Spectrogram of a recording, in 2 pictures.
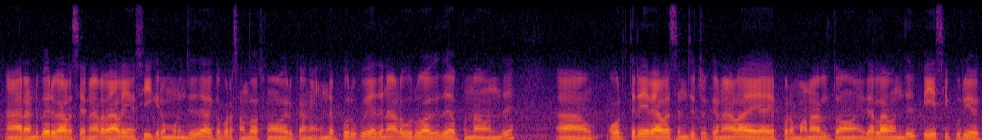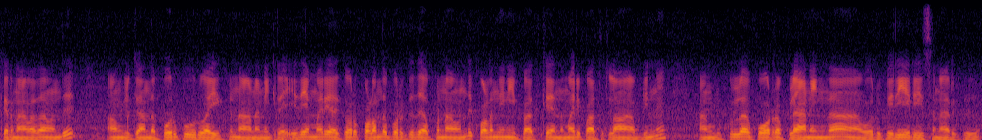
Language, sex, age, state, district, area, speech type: Tamil, male, 18-30, Tamil Nadu, Erode, rural, spontaneous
